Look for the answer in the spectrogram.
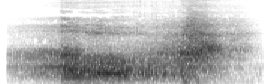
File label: anger; Dota 2; death prophet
